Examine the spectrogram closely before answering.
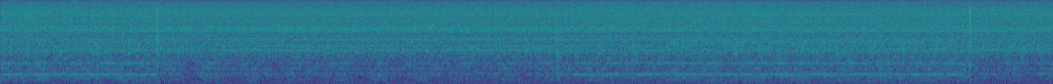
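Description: A cutting tool scrapes and squeals against spinning metal.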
